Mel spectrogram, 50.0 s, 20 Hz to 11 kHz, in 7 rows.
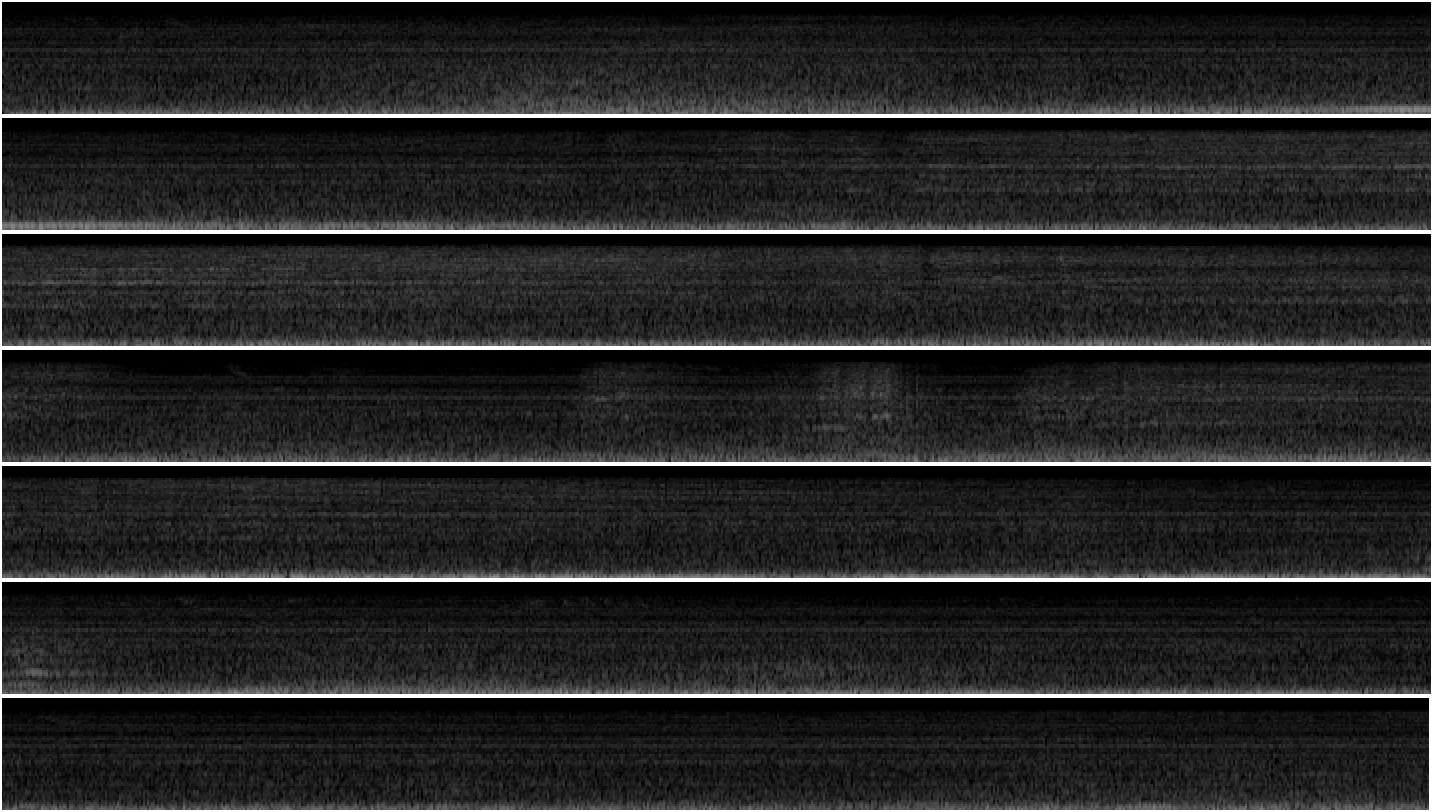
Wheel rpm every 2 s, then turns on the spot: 0, 0, 0, 0, 0, 0, 0, 0, 0, 0, 0, 0, 0, 0, 0, 0, 0, 0, 0, 0, 0, 0, 0, 0, 0.
none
